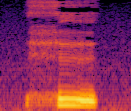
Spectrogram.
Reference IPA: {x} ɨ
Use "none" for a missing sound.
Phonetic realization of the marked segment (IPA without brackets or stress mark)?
h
